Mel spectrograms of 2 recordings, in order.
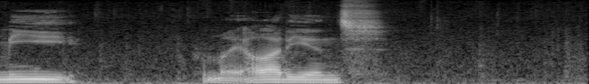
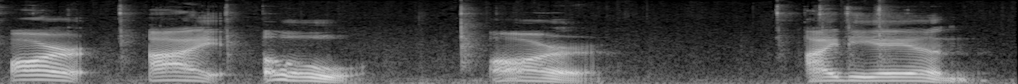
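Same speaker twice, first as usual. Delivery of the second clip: spelling out; 4 semitones higher than usual. Shown as a demonstration. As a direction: spell R I O R D A N out letter by letter. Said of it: "it is spelled".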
